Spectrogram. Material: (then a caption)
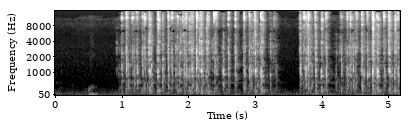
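Plastic, metal. Fingertips type on a rose-gold Azio retro compact mechanical keyboard with a metal frame and round backlit plastic keycaps, resting on a wooden desk. After a quiet second, a fast run of crisp, clacky keystrokes with a bright tick around 1 kHz rattles on, briefly pauses, then resumes at the same rapid pace to the end.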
